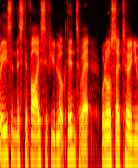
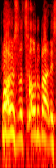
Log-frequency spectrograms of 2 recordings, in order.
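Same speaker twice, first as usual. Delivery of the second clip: high, indignant imitation; mock panicked complaint; 13 semitones higher than usual. Rescuer complaining to the soldiers, mock panic. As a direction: protest in a pitched-up comic panic.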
